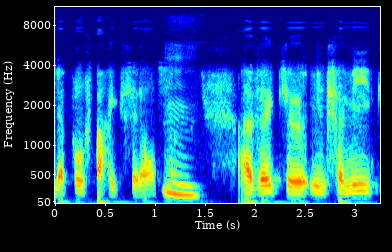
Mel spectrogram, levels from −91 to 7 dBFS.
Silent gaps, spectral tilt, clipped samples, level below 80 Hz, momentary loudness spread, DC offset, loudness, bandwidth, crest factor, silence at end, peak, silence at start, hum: none; -8.5 dB/octave; under 0.1%; -48 dBFS; 9 LU; under 0.1%; -21 LUFS; 8 kHz; 20 dB; 0.1 s; -2 dBFS; 0 s; none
